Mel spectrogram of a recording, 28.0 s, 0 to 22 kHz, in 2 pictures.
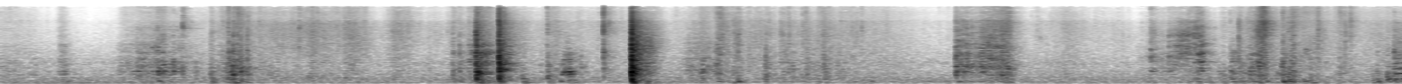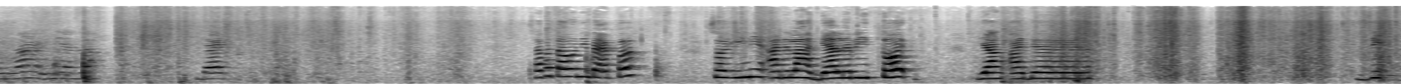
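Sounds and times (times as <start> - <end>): cardboard boxes rustling and scraping: 6.8 - 8.6, 11.5 - 22.0, 23.8 - 28.0.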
